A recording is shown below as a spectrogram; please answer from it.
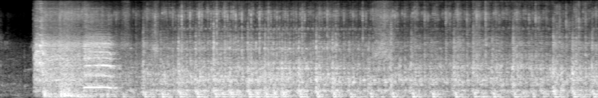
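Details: Motorcycle engine with a loose timing chain, heard before the chain is replaced. It catches and settles to an uneven idle with a fast, light knocking rattle riding over it: timing chain rattle.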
